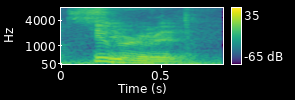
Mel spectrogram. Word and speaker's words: Subaru: I should say that Subaru at first, I keep saying it wrong. Subaru. Like the car.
